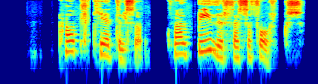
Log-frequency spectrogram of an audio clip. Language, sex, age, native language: Icelandic, female, 30-39, Icelandic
